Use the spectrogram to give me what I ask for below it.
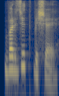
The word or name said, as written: वर्जित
